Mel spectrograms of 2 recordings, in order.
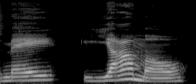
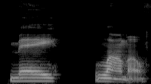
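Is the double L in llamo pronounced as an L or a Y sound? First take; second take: Y sound; L sound. First: The double L sounds like an English Y. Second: The double L sounds like an English L. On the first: The speaker calls it right. "They make a Y sound" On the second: The speaker calls it wrong. "two L's in Spanish do not make an L sound"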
